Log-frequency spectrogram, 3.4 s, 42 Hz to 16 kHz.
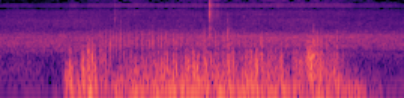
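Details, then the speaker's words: Sears 12-inch oscillating table fan 453.80120, about 40 years old, cleaned and freshly oiled, on high speed; steady whir with loose, irregular low rattle that comes and goes, owner thinks typical wear of a worn old fan: intermittent rattle and vibration. "I don't know how much of that's going to come through in the video seems to come and go it never gets too bad but I can hear it right now"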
